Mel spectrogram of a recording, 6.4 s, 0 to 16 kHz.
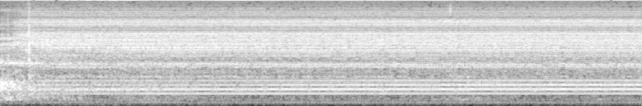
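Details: Apple IIgs 3.5" disk drive, eject button pressed: small motor just spins at a steady high pitch with no eject clunk; pointing to a stripped gear on the eject motor.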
